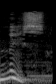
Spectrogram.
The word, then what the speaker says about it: Nice: you then get to nice it is pronounced ni although it is very nice and this is the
